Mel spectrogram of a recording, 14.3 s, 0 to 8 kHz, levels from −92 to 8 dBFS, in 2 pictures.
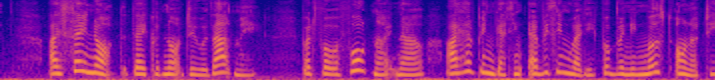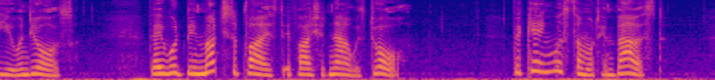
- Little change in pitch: No, average, 3.8 semitones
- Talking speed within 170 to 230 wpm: Yes, average, 185 wpm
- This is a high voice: Yes, high, 235 Hz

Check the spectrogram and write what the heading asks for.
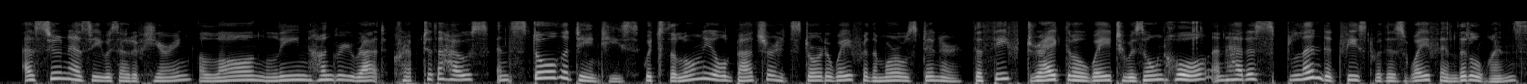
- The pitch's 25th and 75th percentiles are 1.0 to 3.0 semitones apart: No, average, 4.1 semitones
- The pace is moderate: No, fast, 210 wpm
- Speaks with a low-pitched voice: No, high, 190 Hz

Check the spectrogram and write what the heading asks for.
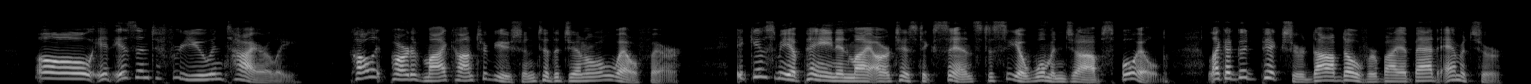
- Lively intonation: Yes, wide, 8.5 semitones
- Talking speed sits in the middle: Yes, average, 160 wpm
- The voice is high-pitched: Yes, high, 195 Hz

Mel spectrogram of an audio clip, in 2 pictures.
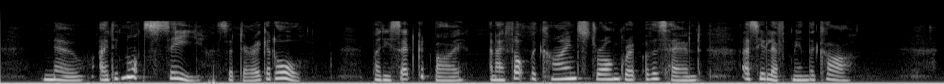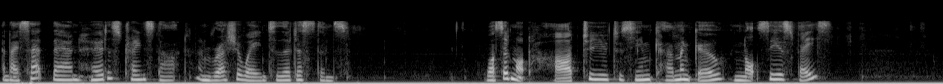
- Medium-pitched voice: No, high, 205 Hz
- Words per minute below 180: No, fast, 205 wpm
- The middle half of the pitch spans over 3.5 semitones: Yes, average, 4.2 semitones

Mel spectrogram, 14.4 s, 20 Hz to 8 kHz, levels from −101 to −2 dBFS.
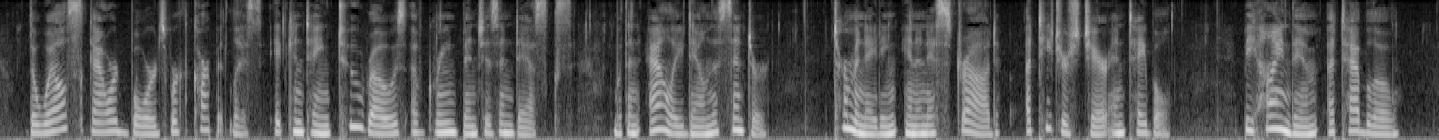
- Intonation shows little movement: No, average, 4.1 semitones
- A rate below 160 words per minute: Yes, average, 140 wpm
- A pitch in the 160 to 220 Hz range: Yes, high, 190 Hz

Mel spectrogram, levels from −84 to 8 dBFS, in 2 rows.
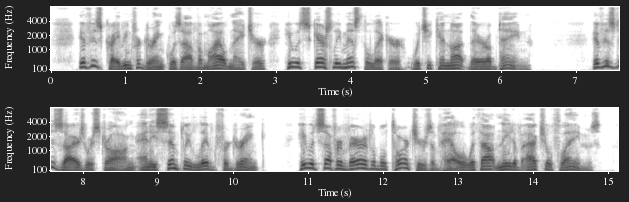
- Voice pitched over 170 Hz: No, low, 125 Hz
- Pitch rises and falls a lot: Yes, wide, 8.2 semitones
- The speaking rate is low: No, average, 175 wpm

